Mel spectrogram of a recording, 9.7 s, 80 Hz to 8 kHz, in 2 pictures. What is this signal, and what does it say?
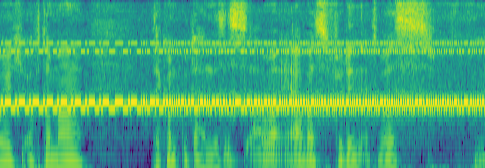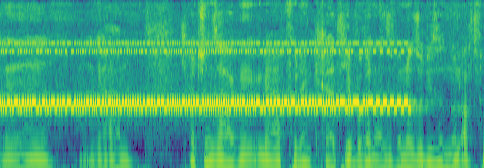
NAVTEX (SITOR-B), 100 baud, 170 Hz shift, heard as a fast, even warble, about 1230 Hz centre, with speech in German. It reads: CEST LA PREMIERE RESERVE NATURELLE CREEE DANS LE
